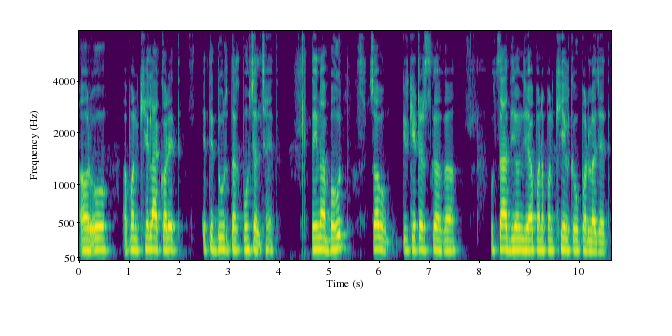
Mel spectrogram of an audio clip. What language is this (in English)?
Maithili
